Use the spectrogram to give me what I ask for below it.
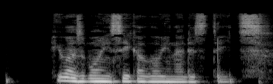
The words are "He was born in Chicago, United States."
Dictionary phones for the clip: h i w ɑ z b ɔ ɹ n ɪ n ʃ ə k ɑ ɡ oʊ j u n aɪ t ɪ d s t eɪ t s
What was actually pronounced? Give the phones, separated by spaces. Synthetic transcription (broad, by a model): h i w ɑ z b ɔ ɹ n ɪ n s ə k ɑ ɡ oʊ j u n aɪ t ɪ d s t eɪ t s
